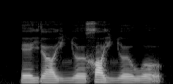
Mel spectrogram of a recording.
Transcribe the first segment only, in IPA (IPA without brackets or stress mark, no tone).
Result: e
